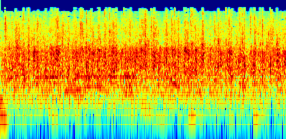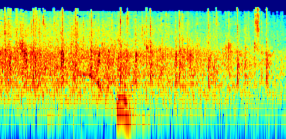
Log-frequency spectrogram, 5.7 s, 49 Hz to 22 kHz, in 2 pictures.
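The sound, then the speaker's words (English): An audience at Climate One at the Commonwealth Club claps steadily for several seconds, a dense crackling burst of many hands that starts strong and gradually fades toward the end, giving Yvon Chouinard an early applause for his 78th birthday. “There's nothing to clap about being 78.”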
